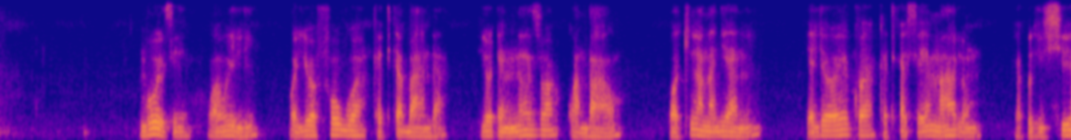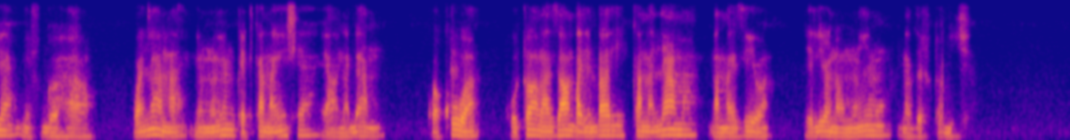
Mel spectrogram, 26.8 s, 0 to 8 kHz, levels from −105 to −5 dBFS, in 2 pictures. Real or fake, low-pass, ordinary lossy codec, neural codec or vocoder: fake; 7.2 kHz; Opus, 16 kbps; codec, 44.1 kHz, 2.6 kbps, SNAC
